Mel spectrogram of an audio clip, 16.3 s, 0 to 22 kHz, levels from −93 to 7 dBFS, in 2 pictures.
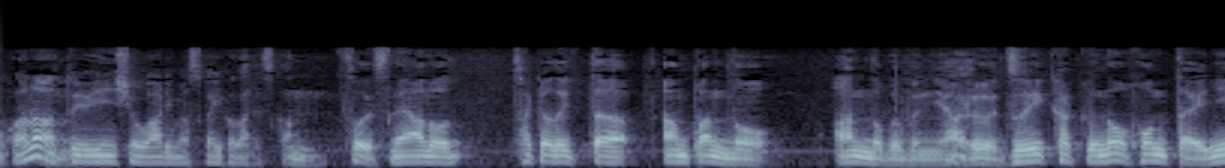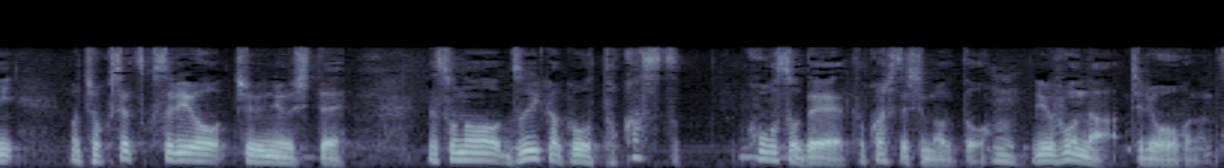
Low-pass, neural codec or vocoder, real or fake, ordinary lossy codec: none; none; real; none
